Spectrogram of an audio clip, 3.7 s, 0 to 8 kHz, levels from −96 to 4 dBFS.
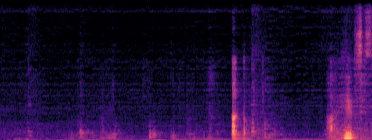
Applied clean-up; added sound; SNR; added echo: neural mask model DeepFilterNet 3.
